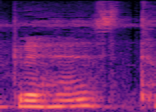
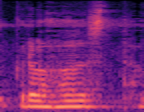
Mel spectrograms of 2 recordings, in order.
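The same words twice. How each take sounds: First: गृहस्थ as "grehesth"; wrong pronunciation. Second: गृहस्थ as "grahasth"; short a vowels in गृहस्थ; correct pronunciation. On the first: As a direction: put e vowels in गृहस्थ. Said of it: "लिखा है". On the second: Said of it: "ये क्या होता है हमारा?". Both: Shown as a demonstration.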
